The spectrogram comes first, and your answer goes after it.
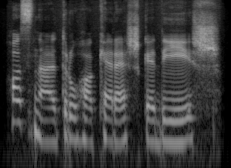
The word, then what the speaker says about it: használt ruhakereskedés: This entry, használt ruhakereskedés, could be difficult to pronounce because it's quite long, but just practice by first saying these 2 parts on their own. Használt ruha and then kereskedés. So altogether it's használt ruha kereskedés. There is also a shortened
